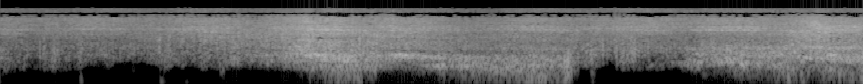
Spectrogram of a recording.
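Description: Container freight wagons rolling past at speed: a steady noisy rumble and rattle of wheels on the rails, swelling about three seconds in and again near the end.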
